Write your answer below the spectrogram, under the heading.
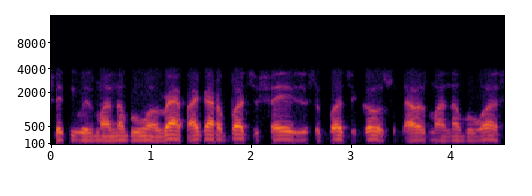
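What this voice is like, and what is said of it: Northern US, New Jersey accent. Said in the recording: “I hear this up north accent. Is you not from Charlotte or you up north?”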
